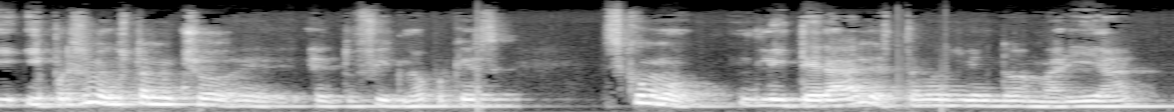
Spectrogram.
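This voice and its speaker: Amid audible room echo, a man speaks at a moderate pace in a fairly high pitch, his somewhat breathy voice dark and mellow in tone, with ordinary pitch variation. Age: 40s. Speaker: podcast host. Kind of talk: casual interview. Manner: halting, with frequent repetitions.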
